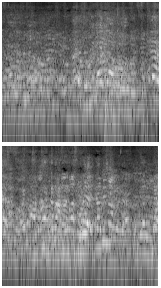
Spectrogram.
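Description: Several people talking at once, their voices overlapping in continuous chatter.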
